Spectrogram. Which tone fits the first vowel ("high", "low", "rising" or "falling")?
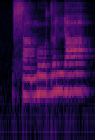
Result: low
